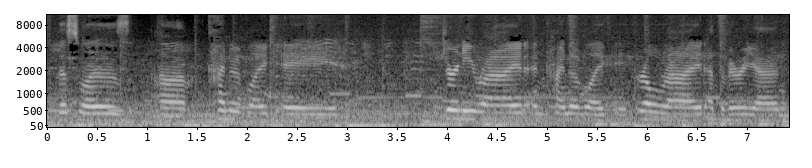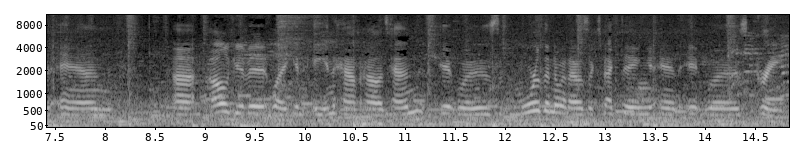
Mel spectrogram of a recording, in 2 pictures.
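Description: Over loud music in the background, a woman talks at a very slow pace in a dry sound with no echo. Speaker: travel vlogger. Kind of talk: casual vlog chat. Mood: cheerful, enthusiastic. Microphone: phone near.

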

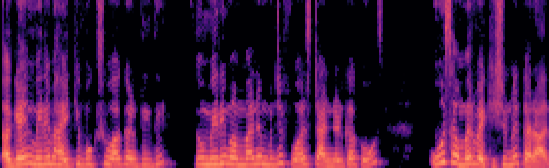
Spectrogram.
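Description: A dark, mellow tone at a moderate pace, with ordinary pitch variation and a quiet background. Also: woman, high pitch for a woman. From Madhya Pradesh, Morena; Madhya Pradesh. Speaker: chartered accountant; motivational speaker. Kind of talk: motivational talk. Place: studio.

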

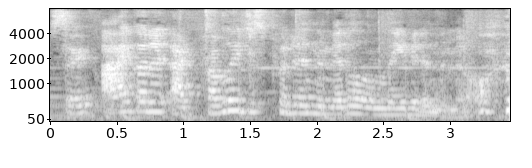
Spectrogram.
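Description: Audible room echo surrounds a woman's voice, with clear music in the background. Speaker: product reviewer. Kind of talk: product review tutorial. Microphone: camera far.

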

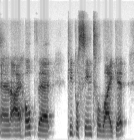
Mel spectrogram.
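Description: An ordinary speaking voice with an American accent, at a moderate pace with lively intonation, over a quiet background. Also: man. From US Northeast, suburban New Jersey. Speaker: book publishing executive. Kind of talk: interview conversation.

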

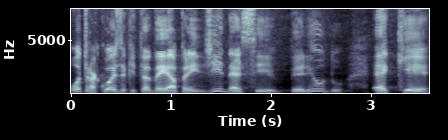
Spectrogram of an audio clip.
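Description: Against a quiet background, a man speaks very slowly with very wide pitch swings. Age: 70s. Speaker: businessman and prison reform founder; speaker. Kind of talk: conference talk. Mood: earnest, reflective. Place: stage. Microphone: headset.

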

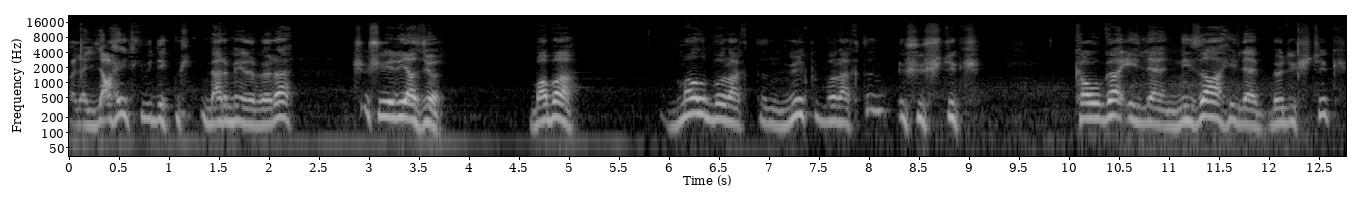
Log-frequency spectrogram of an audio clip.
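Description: A high-pitched man with lively intonation at a very slow pace, with long, frequent pauses. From Tokat, Turkey. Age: old. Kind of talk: folk storytelling to an interviewer.

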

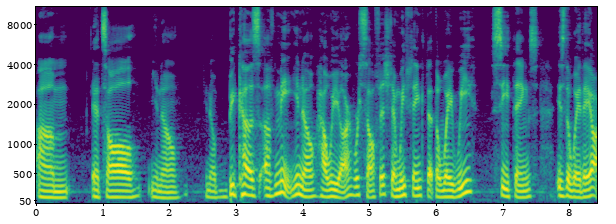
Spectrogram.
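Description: This man speaks in a Californian accent at a moderate pace. His pitch varies in an ordinary way. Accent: Californian American. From Northern California, US. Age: young. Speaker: pastor. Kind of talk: video sermon talk. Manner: casual, with many fillers. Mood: earnest, reflective. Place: home room. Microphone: lapel.

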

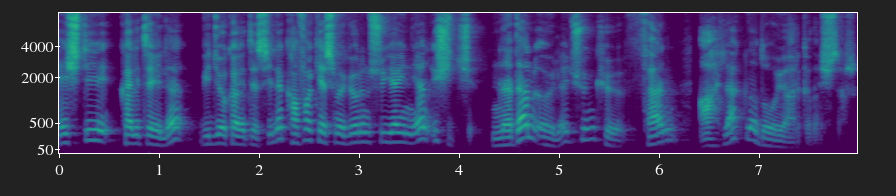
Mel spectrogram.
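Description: A man's fairly high voice at a moderate pace with hardly any pauses, very wide pitch swings and big swings in loudness, in a very clean recording with a silent background. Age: 30s. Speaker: political commentator, channel host. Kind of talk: solo news commentary monologue.

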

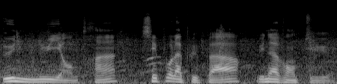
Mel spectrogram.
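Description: A man speaks at a very slow pace with lively intonation. Noticeable background noise runs underneath. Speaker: TV news narrator. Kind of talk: news report narration. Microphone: old recording.

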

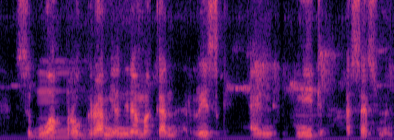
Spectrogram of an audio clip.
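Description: Faint music sits in the background. A man's speech moves at a moderate pace. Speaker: guest. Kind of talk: interview answer. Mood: serious, concerned. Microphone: earbuds.

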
